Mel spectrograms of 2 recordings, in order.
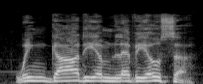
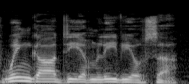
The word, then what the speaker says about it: Wingardium Leviosa: "Wingardium Leviosa!" he shouted, waving his long arms like a windmill. "You're saying it wrong," Harry heard Hermione snap. "It's Wingardium Leviosa. Make the gar nice and long."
